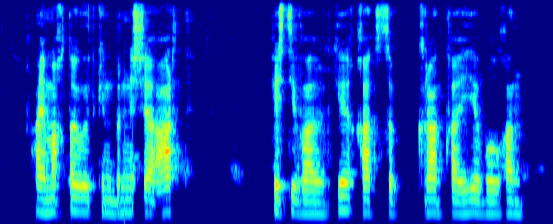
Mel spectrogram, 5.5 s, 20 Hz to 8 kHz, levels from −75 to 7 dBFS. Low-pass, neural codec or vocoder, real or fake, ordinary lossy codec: none; none; real; none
